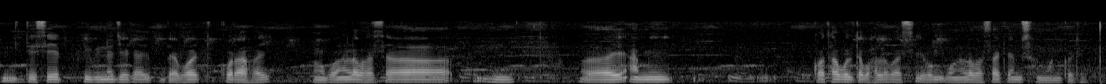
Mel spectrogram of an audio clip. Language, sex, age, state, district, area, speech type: Bengali, male, 18-30, West Bengal, Paschim Medinipur, rural, spontaneous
